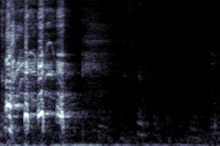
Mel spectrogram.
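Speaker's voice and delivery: high, breaking-up laugh; real laughter. Real, not acted. Speaker amused by his driver skit, laughing. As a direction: burst out laughing.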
